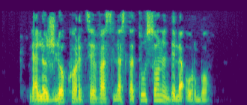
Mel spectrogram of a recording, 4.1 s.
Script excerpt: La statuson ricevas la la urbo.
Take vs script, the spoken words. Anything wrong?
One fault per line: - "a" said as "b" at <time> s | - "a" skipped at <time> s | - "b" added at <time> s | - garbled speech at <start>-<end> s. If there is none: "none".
- "statuson" said as "loĝloko" at 0.7 s
- "statuson de" added at 2.1 s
